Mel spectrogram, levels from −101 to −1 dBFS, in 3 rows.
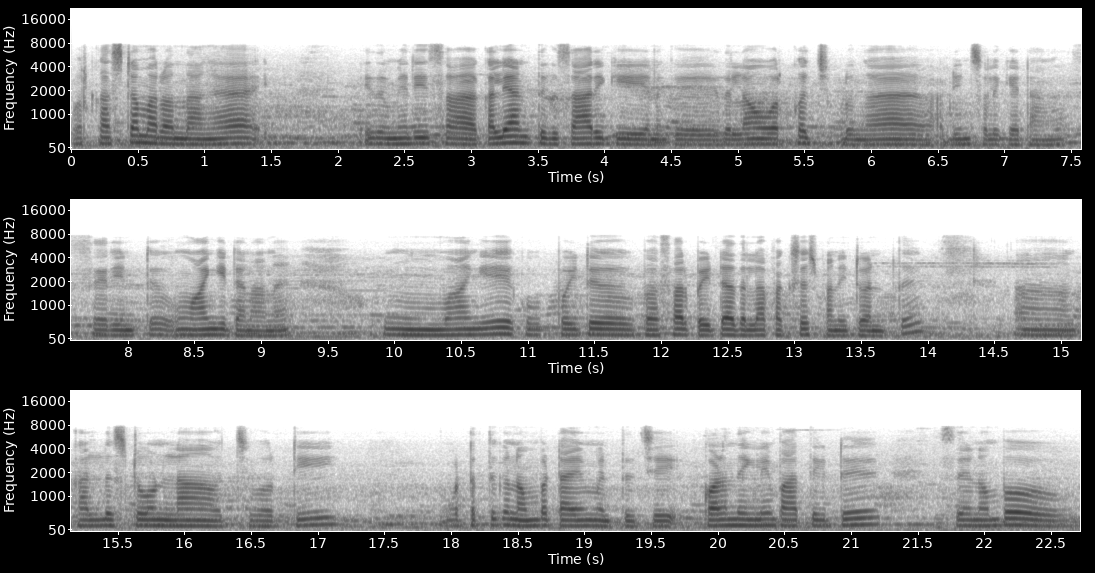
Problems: constant background noise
